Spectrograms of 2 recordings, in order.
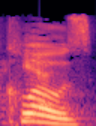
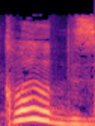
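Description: First: The th sound is dropped, like close. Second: The th sound is pronounced clearly. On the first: The speaker calls it right. "Just say clothes like everybody else" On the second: The speaker calls it wrong. "You don't need to go"

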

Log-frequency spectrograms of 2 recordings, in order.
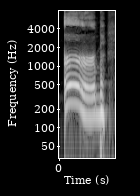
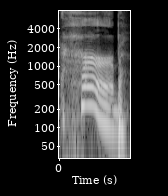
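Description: First: The word starts without an h sound. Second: The word starts with an h sound. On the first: The plant is meant. The speaker calls it right. "So they're helping you with herb and advising you that way" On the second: A man's name is meant. The speaker calls it wrong. "not helping you with dudes named Herb"

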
